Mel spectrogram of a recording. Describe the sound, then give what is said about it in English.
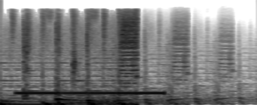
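A phone call is placed, and a single steady, mid-pitched ring tone holds for about two seconds over a busy tonal bed, which then carries on alone, lower and quieter. “Tanisha Johnson, let's dial her up.”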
